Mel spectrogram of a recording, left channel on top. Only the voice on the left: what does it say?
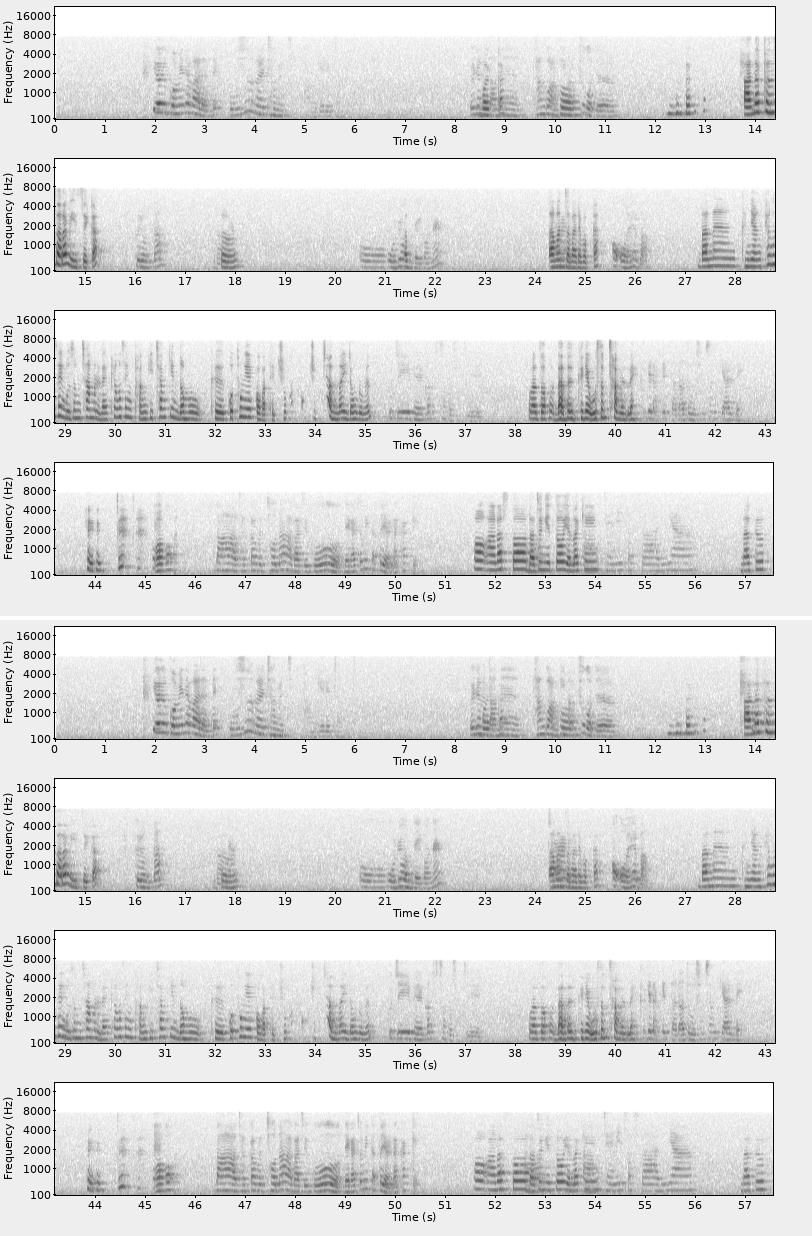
뭘까?
어.
<laughs> 안
아픈 사람이 있을까?
어.
어,
나 먼저 말해볼까?
나는 그냥 평생 웃음 참을래. 평생 방귀 참긴 너무 그 고통일 것 같아. 죽어? 어, 죽지 않나? 이 정도면?
맞아. 어, 나는
그냥 웃음 참을래.
<laughs> 어,
어, 알았어.
나중에 또 연락해.
나도.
